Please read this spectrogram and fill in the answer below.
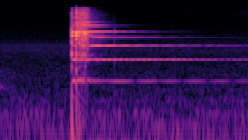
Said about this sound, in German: Wir stoßen äh, einmal zum, äh, zum Schluss an.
